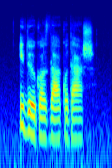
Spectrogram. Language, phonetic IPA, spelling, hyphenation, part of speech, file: Hungarian, [ˈidøːɡɒzdaːlkodaːʃ], időgazdálkodás, idő‧gaz‧dál‧ko‧dás, noun, Hu-időgazdálkodás.ogg
- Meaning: time management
